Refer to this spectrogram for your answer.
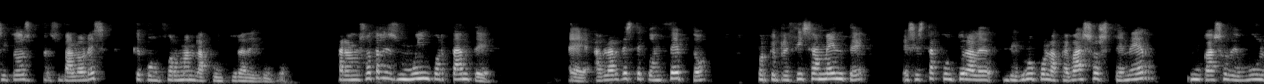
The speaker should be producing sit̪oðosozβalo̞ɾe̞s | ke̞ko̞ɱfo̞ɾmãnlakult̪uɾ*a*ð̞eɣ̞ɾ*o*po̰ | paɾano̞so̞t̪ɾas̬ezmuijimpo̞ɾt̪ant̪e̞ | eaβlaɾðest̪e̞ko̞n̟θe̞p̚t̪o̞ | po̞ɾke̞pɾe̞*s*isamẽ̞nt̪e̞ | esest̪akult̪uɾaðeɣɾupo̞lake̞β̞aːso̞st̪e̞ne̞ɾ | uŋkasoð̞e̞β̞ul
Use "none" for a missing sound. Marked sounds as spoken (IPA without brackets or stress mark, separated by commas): a, u, θ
